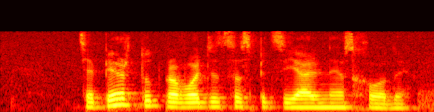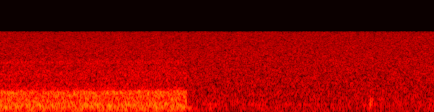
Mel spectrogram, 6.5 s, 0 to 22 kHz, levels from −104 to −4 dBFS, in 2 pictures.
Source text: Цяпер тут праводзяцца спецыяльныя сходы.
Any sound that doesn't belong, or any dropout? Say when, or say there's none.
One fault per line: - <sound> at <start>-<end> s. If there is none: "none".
none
